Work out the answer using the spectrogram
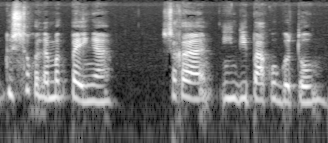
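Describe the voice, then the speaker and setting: A woman plays an anxious young village wife in a horror audio drama. Her voice sits fairly high with a gravelly creak, and she keeps pressing with worried, pleading questions. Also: fairly even intonation, brisk. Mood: withdrawn.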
